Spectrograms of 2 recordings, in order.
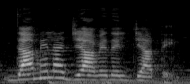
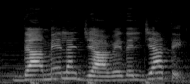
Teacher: Do you hear any difference between llave and yate? No, because there's no difference here. That's why children or people learning the language struggle a lot when it comes to recognize which letter they have to use in a dictation or in a writing, because they sound alike.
